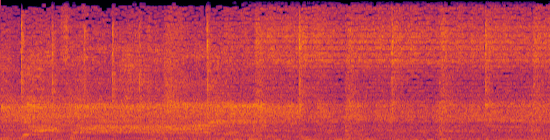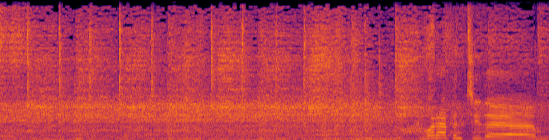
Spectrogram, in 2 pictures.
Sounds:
music, inside a large room or hall, speech

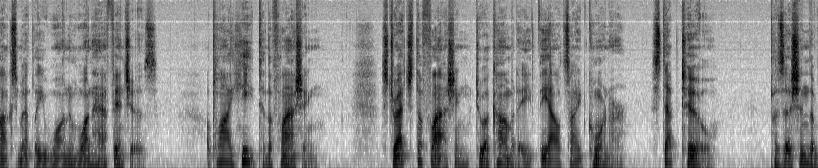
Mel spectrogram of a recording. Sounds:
speech

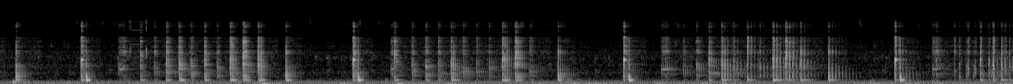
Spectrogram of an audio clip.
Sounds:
radio

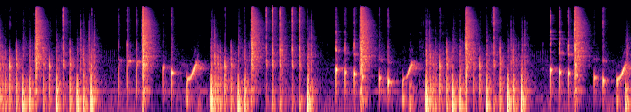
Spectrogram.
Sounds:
tapping (guitar technique), beatboxing

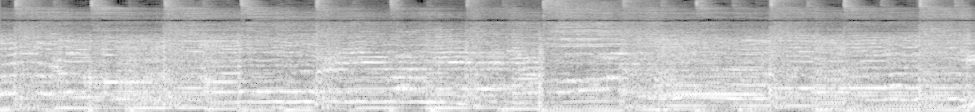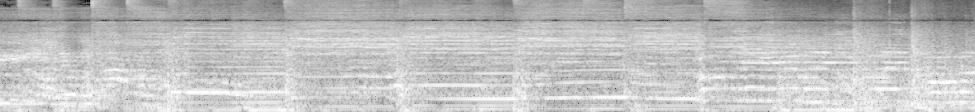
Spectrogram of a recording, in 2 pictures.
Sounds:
punk rock, rock and roll, music

